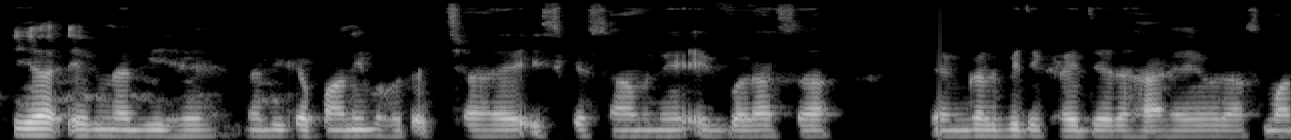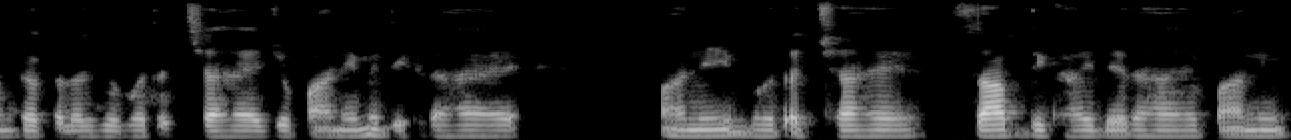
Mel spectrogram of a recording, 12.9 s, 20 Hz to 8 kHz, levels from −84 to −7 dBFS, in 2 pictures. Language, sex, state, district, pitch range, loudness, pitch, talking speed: Hindi, male, Bihar, Araria, 115-120 Hz, -32 LUFS, 120 Hz, 210 wpm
